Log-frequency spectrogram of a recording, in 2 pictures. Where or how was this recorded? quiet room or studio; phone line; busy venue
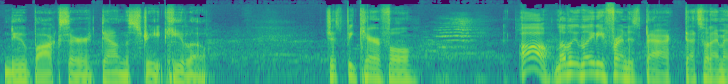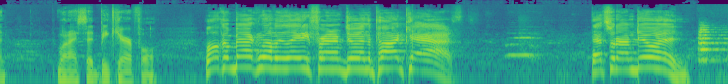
busy venue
